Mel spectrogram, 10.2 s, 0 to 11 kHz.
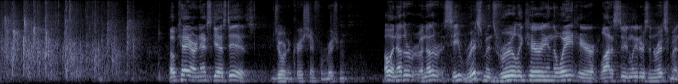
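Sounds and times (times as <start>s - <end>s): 
audience applause: 0.0s - 2.2s
speech: 2.5s - 10.1s.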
